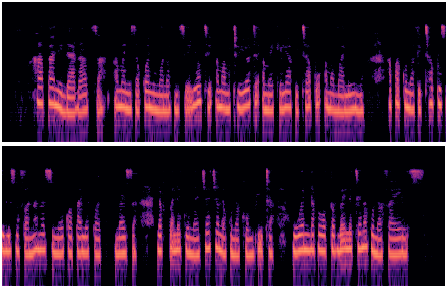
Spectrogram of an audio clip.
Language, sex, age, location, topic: Swahili, female, 25-35, Nakuru, education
